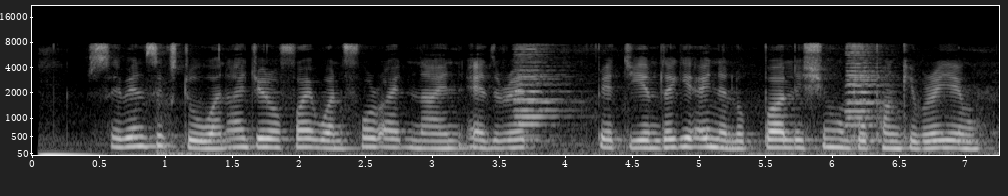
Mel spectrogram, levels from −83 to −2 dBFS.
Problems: background sounds at intervals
